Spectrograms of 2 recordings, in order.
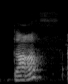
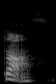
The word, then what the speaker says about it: Thoth: Okay, so the first one is Thoth, I think is how you pronounce Thoth. That. It's spelled T-H-O-T-H.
